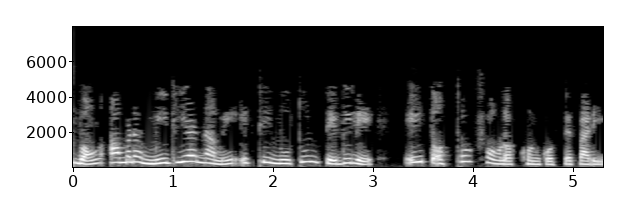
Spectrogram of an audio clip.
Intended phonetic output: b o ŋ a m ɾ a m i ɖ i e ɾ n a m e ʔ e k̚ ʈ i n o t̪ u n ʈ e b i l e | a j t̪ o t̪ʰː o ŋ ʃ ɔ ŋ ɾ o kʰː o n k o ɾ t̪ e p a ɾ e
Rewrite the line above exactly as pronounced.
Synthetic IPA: b o ŋ a m ɾ a m i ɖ i a ɾ n a m e ʔ e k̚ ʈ i n o t̪ u n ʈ e b i l e | e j t̪ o t̪ʰː o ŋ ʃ ɔ ŋ ɾ o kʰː o n k o ɾ t̪ e p a ɾ i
